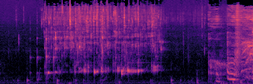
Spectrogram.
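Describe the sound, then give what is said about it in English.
Wine glugs and splashes into a glass for a few seconds, its pitch rising as the glass fills, followed by a brief louder clatter near the end. “Do you want some more wine?”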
